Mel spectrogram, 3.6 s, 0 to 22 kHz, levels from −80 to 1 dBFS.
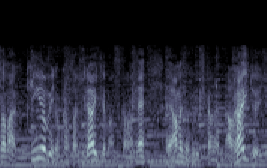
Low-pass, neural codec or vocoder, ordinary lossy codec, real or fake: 7.2 kHz; none; AAC, 32 kbps; real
